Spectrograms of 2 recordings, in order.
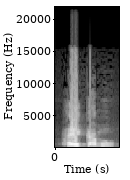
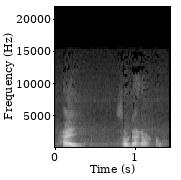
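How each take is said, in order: First: It is said in a harsh, startling tone. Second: It is said in a soft, gentle tone.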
